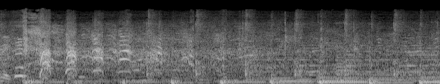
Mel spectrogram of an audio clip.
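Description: A band vamps a steady country beat under the act, its bass line repeating with regular drum hits. Laughter and snickering sound over the music in the first second or so.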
